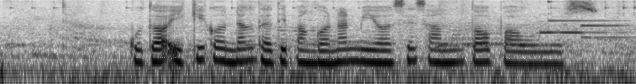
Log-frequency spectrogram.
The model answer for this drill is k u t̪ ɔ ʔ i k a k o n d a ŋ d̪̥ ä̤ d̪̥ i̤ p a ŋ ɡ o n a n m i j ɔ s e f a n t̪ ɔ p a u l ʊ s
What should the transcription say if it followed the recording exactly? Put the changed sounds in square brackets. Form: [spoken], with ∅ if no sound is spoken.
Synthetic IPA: k u t̪ ɔ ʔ i k [i] k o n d a ŋ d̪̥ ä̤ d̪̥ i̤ p a ŋ ɡ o n a n m i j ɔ s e [s] a n t̪ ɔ p a u l ʊ s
